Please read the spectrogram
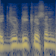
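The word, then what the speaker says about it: adjudication: मतलब क्या होता है एजुडिकेशन बोलेंगे वैसे डीजे का उच्चारण अ ज ठीक है ना एजुडिकेशन का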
